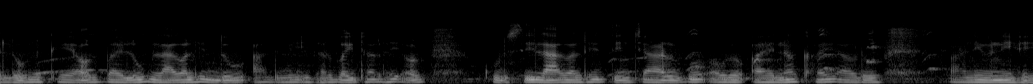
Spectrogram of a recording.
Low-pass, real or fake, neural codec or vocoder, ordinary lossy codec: 7.2 kHz; real; none; none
